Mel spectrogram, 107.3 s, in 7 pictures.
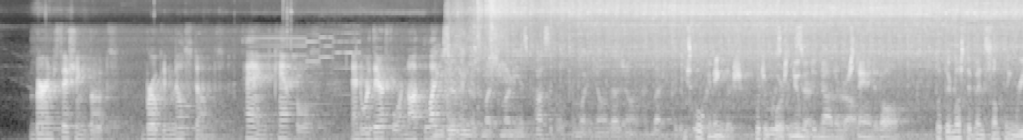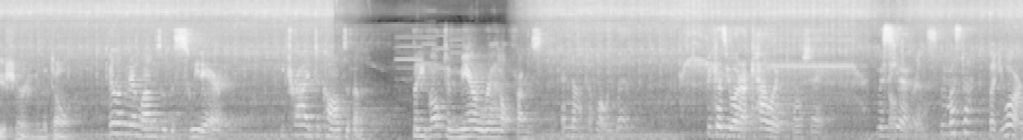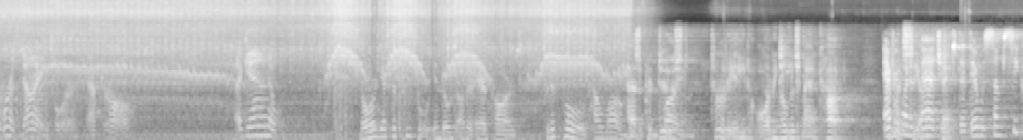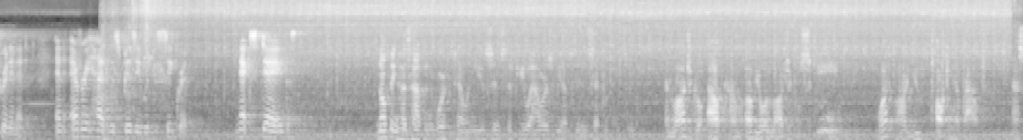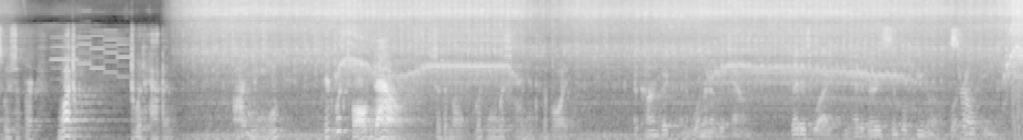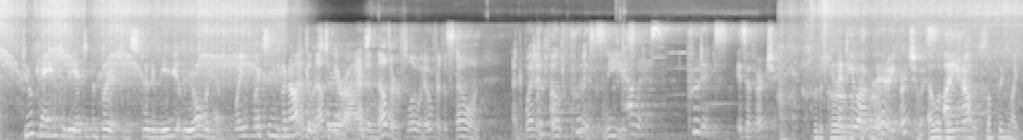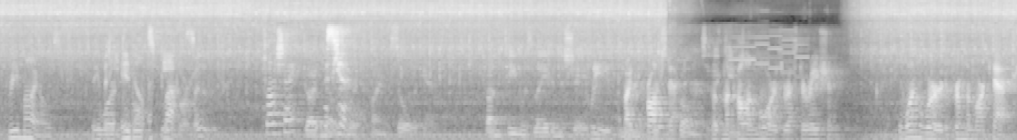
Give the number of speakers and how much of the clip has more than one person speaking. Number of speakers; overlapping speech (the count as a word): ten, about 19%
